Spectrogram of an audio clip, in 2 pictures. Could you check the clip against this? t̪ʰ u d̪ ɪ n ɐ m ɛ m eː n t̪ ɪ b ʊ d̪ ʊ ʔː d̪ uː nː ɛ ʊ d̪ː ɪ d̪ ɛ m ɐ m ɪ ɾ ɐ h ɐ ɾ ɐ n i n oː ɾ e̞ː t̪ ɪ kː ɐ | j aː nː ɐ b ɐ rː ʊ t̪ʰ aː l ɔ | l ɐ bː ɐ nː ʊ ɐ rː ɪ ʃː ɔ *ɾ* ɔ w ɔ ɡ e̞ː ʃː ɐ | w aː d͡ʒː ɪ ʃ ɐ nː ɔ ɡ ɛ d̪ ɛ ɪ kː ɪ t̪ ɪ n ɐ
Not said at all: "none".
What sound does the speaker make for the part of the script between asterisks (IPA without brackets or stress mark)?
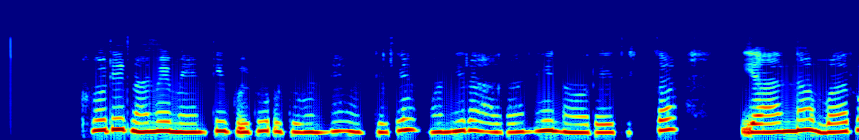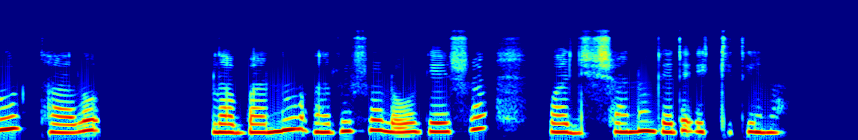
l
